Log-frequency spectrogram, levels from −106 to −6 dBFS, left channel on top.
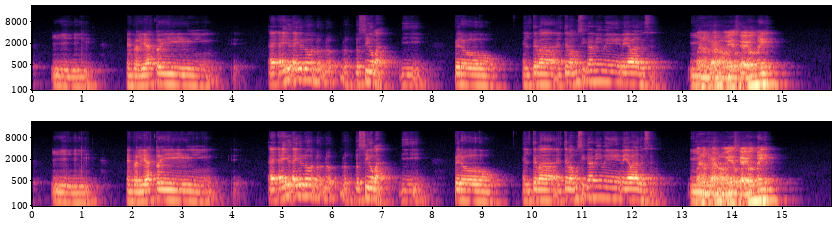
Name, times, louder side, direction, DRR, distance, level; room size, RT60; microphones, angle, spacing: voice 1, 0.4-1.1 1.9-3.7 4.7-7.0 7.4-7.8 8.5-9.3 9.8-12.5 13.1-14.1, right 2 dB, 35° right, 4 dB, 1.6 m, -21 dB
voice 2, 13.3-14.7, right 1 dB, 60° right, -2 dB, 5.3 m, -15 dB
11.0 x 10.0 x 4.9 m, 0.73 s
head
